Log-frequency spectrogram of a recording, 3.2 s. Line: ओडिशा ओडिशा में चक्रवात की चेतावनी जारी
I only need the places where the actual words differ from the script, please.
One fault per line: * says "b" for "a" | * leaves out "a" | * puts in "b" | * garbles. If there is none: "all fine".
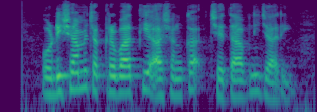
* leaves out "ओडिशा"
* puts in "आशंका"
